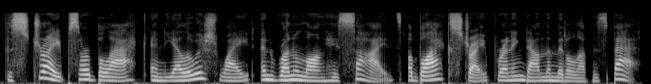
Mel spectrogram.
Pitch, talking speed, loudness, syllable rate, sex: 190 Hz, 205 wpm, -18 LUFS, 5.1 syllables/s, female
